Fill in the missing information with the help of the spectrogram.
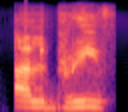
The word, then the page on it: alla breve: Indian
